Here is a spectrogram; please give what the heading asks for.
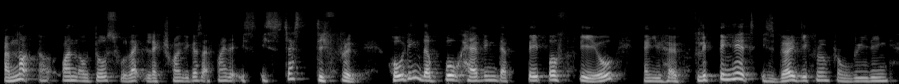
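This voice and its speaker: Thoughtful woman guest, lowish voice. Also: lively intonation, quick pace, few pauses, warm tone. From Singapore. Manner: thoughtful, many fillers, tag questions. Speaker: podcast guest. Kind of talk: reflective interview answers.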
